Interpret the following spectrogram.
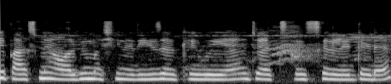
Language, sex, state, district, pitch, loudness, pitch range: Hindi, female, Bihar, Jahanabad, 235 Hz, -15 LUFS, 230-250 Hz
